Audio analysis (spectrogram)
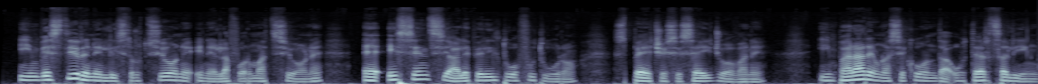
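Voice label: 1-minute trial dictation Italian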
